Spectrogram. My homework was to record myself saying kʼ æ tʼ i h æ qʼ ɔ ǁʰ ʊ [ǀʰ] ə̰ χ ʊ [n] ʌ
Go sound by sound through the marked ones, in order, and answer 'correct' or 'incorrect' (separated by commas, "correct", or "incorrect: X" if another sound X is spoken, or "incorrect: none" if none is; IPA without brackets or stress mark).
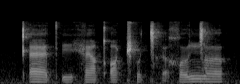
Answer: correct, incorrect: ŋ͡ǀ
